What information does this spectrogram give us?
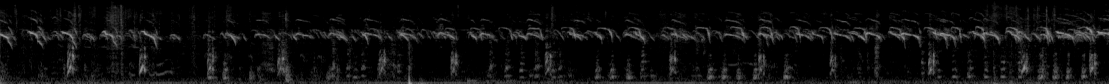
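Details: Hen and her little chicks bedding down for the night, the hen asleep on a stick on the nest: continuous shrill peeping from a crowd of chicks, fast down-slurred notes, with soft clicks and one sharp knock.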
